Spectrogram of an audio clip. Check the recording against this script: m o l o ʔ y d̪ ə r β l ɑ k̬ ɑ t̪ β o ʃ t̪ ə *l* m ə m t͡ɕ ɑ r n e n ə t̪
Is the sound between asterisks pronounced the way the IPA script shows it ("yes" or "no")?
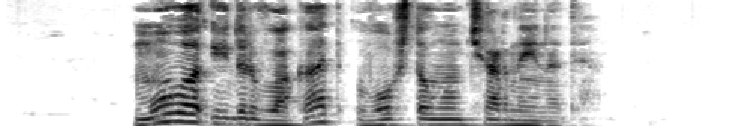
yes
